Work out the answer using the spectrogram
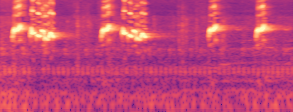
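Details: Sooty-headed bulbul singing energetically: bright bubbly phrases of a sharp rising note followed by quick descending warbled notes, repeated about once a second, then shorter single rising chirps.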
